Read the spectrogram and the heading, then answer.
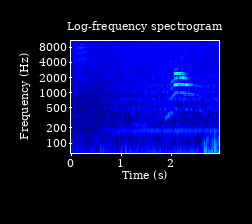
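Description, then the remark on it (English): A single cat meow rises and falls near the end, a short harmonic call over a low steady hum, not loud, with no talking. “The cat knows.”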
